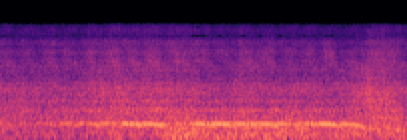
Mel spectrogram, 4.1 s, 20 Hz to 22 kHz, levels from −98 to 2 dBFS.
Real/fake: real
